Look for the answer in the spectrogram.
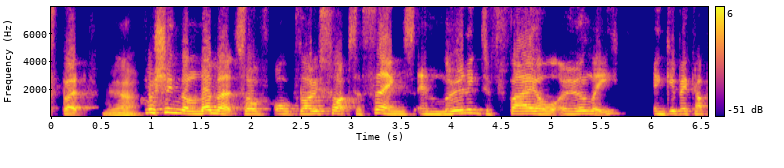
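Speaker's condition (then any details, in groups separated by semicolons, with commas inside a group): No condition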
